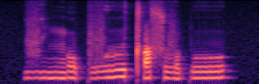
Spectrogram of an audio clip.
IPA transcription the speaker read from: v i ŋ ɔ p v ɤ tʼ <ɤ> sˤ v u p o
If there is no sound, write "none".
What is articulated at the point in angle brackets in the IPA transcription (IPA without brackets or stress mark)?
ɯ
